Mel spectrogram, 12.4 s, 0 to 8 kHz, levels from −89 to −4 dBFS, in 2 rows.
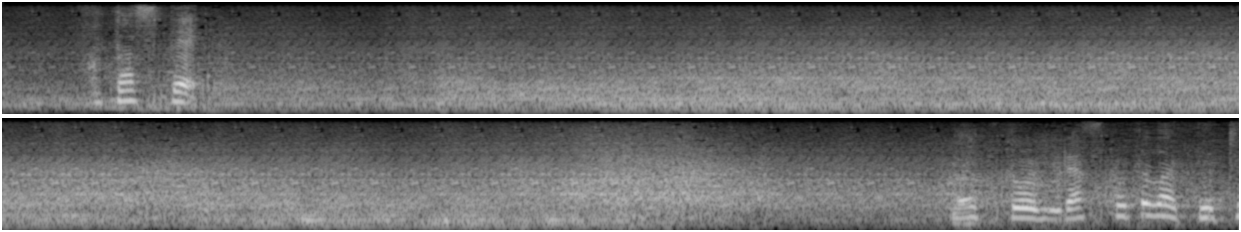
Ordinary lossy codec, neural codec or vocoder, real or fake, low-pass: none; codec, 16 kHz, 1.1 kbps, Voila-Tokenizer; fake; 7.2 kHz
